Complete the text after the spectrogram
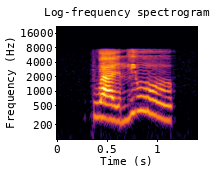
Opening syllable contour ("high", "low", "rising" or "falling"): low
